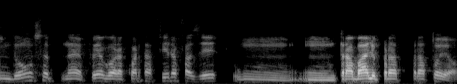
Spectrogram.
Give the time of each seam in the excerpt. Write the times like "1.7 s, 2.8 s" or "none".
2.3 s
